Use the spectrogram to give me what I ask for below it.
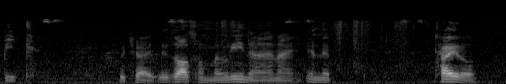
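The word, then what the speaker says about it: Gmelina: know how to spell Molina it spells it m o l i n a which is wrong it's GM e l and of course the g is silent so it's parrot be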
